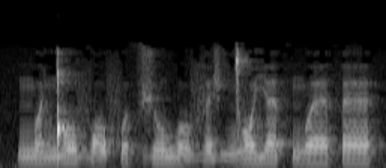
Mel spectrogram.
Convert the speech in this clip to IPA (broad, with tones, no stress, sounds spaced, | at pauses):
ŋʷ ɛ˦ ŋ͡ǃ o˥ v ɔ˩ f ʊ˦ θ ʒ o˥ w o˩ v ɛ˩ ʒ ŋ͡ǀ ɔ˦ j ɛ˥ θ ŋʷ ɛː˦ θ ɛ˥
